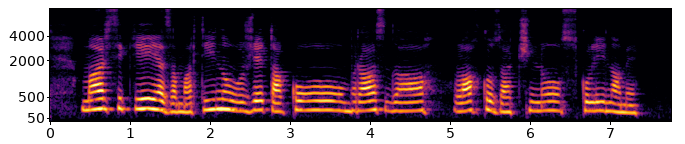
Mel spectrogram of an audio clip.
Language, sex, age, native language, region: Slovenian, female, 50-59, Slovenian, Drava region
